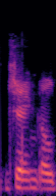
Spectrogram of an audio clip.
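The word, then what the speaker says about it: Django: I see this is D Jango 2.0 the D is silent they are silencing yep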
